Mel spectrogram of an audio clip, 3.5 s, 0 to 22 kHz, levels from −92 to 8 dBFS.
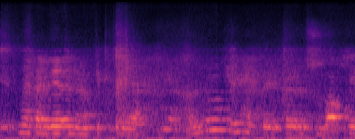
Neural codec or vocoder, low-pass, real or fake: autoencoder, 48 kHz, 32 numbers a frame, DAC-VAE, trained on Japanese speech; 19.8 kHz; fake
